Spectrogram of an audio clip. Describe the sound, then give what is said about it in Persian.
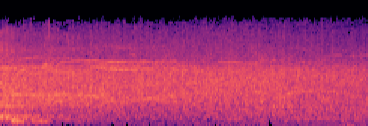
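Audience applause for an orchestra conductor at a concert: a steady, dense wash of clapping throughout, with no break. “به افتخارشون یه دست خیلی خیلی محکم تقاضا میکنم.”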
